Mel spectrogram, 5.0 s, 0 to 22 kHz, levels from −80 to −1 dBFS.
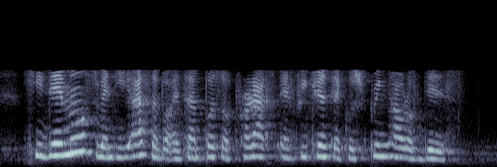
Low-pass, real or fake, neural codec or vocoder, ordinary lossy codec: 7.2 kHz; real; none; AAC, 16 kbps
